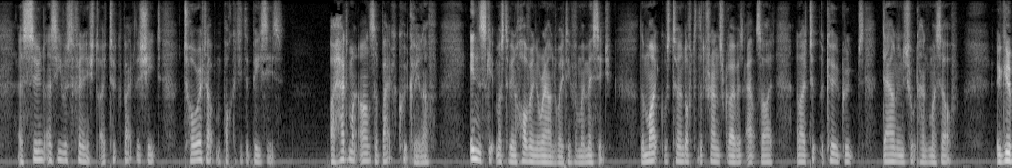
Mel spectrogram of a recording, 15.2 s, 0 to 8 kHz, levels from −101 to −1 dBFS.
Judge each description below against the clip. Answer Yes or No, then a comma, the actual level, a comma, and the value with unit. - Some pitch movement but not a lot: No, narrow, 2.2 semitones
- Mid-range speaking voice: No, low, 120 Hz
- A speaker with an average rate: No, fast, 215 wpm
